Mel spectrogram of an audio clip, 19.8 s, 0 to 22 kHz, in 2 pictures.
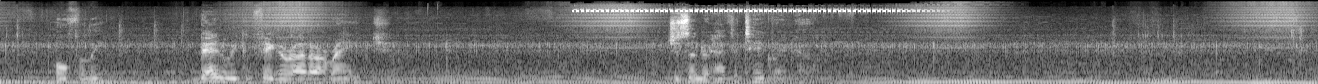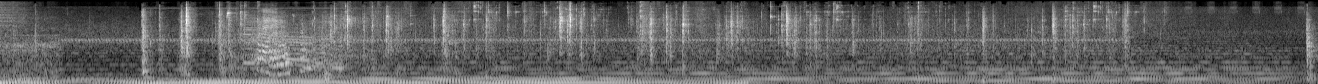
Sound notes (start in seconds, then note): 10.9 door creak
